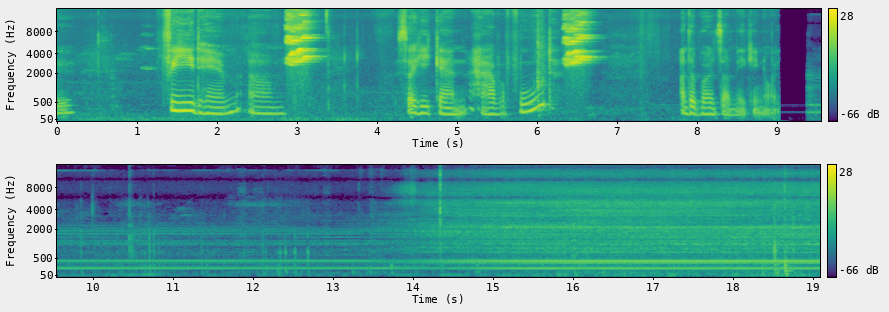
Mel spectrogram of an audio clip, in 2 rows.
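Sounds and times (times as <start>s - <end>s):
two-tone steady hum: 9.4s - 19.0s.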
